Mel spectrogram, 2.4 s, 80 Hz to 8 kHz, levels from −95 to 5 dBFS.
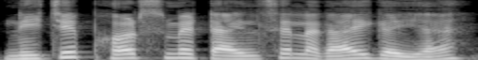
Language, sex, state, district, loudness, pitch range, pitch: Hindi, male, Jharkhand, Ranchi, -15 LUFS, 150-200 Hz, 175 Hz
